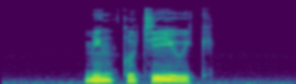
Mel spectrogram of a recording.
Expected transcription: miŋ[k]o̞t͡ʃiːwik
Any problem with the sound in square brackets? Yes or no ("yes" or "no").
yes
